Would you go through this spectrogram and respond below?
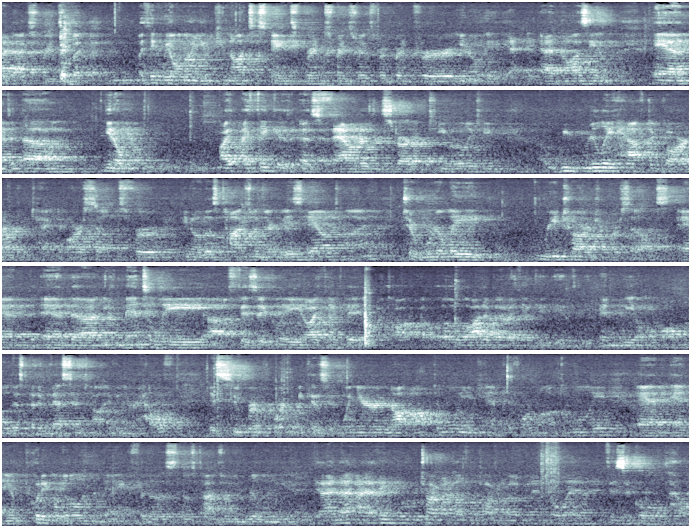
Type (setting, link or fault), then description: setting, live audience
